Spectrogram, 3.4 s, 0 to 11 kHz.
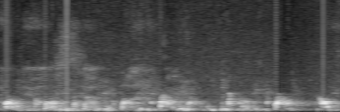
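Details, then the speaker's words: Fetal heartbeat on Doppler during ultrasound of a 13-week pregnancy: rapid, regular whooshing pulses at 157 beats per minute, a normal rate. "mẹ đang xúc động rơi nước mắt đây, huh khi con nghe thấy tiếng tim 157 đó"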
